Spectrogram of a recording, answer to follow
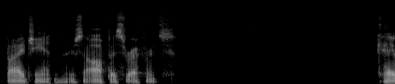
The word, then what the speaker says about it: Bijan: It's pronounced Bijan. All right, Bijan.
